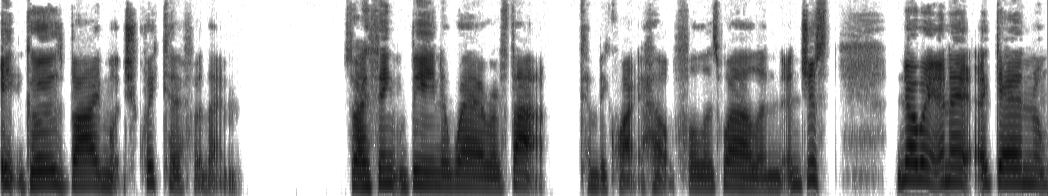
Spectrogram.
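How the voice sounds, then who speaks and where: A woman with a Yorkshire accent speaks at a fairly quick pace, the sound dry and close with no echo against a quiet background. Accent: broad Yorkshire. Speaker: walking coach. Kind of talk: interview conversation. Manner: hesitant, many fillers and restarts.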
